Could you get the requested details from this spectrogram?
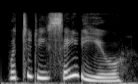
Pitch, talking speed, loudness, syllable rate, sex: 250 Hz, 260 wpm, -13 LUFS, 6.0 syllables/s, female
